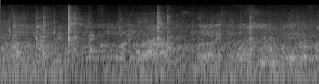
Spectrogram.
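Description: Voices of a crowd talking over one another, with a few sharp clinks and knocks, one about a second in and another past three seconds.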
